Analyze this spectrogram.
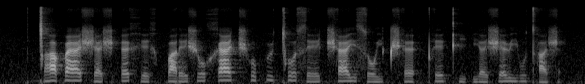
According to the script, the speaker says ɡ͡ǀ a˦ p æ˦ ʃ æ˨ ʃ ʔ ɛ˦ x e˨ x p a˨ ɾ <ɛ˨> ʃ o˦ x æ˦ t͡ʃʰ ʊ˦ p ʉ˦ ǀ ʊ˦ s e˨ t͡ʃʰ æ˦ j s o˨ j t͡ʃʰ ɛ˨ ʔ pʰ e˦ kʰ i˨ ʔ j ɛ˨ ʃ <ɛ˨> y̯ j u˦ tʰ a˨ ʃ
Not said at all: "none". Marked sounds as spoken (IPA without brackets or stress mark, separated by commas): e˨, ɛ˦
